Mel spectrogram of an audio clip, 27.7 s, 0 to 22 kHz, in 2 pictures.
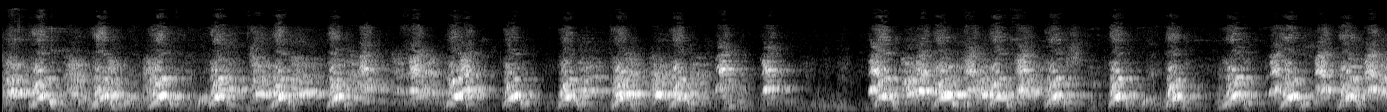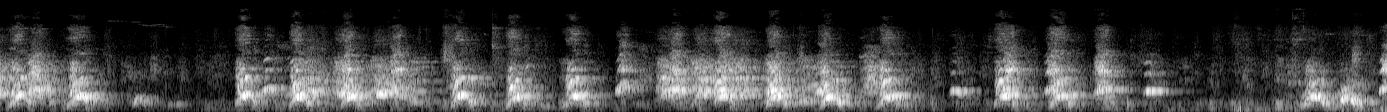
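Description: Dogs barking rapidly and almost without a break, in long bouts with short lulls about 8 and 16 seconds in, the barks growing sparser near the end.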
